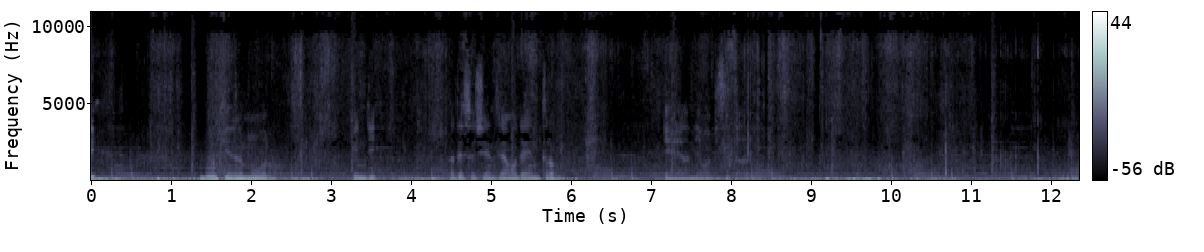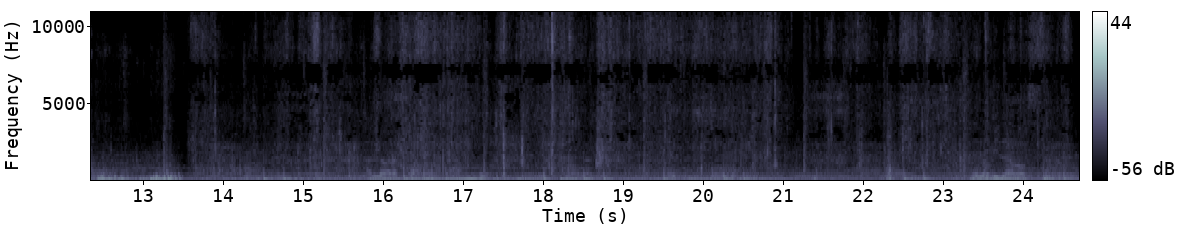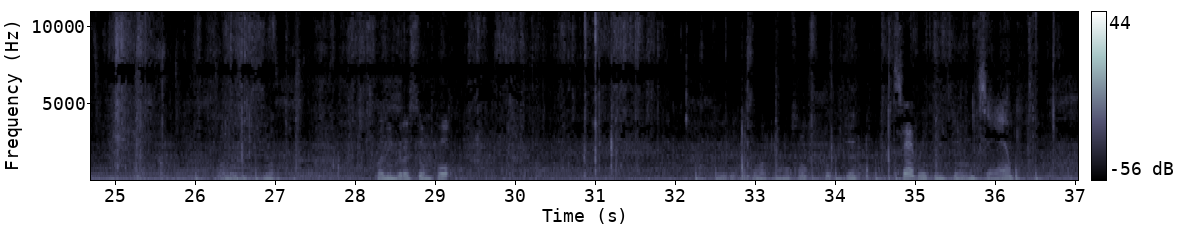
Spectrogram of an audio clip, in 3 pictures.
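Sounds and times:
background music with held tones: 0.0s - 37.0s
footsteps through undergrowth: 0.0s - 37.0s.

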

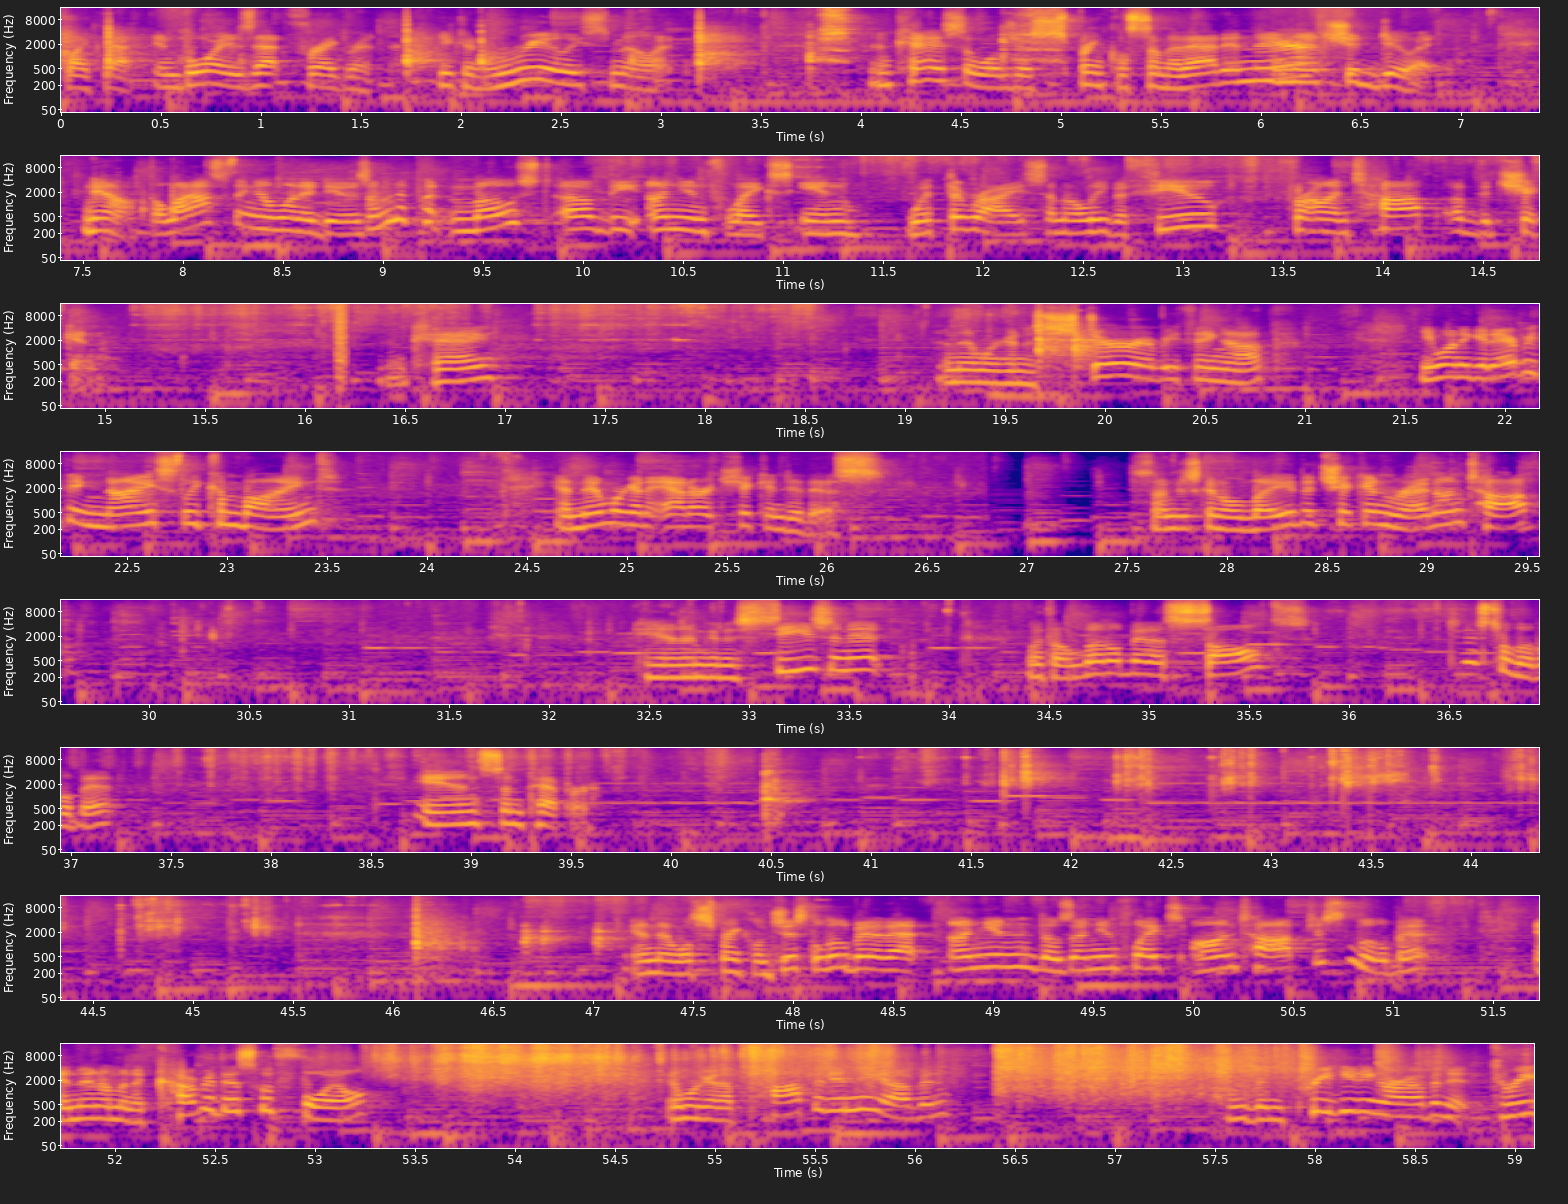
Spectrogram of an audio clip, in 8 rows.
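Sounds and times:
soft background music: 0.0s - 59.0s
pepper mill grinding: 14.7s - 16.4s, 17.1s - 18.6s, 37.5s - 38.8s, 41.2s - 45.6s, 53.2s - 58.8s.

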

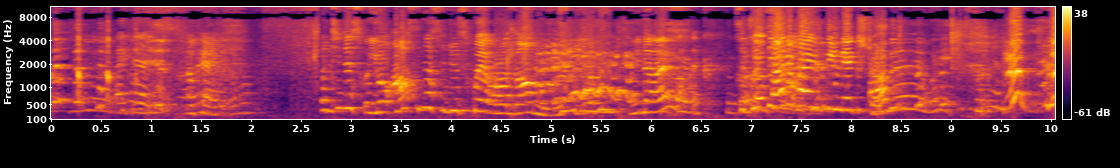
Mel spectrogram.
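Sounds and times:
women chatting and chuckling: 4.7s - 10.0s.

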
